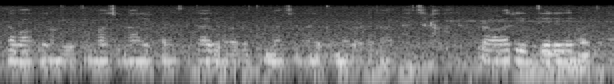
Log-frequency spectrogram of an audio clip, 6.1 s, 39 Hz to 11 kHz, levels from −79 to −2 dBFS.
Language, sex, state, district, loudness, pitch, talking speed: Kannada, female, Karnataka, Chamarajanagar, -20 LUFS, 175 Hz, 90 wpm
